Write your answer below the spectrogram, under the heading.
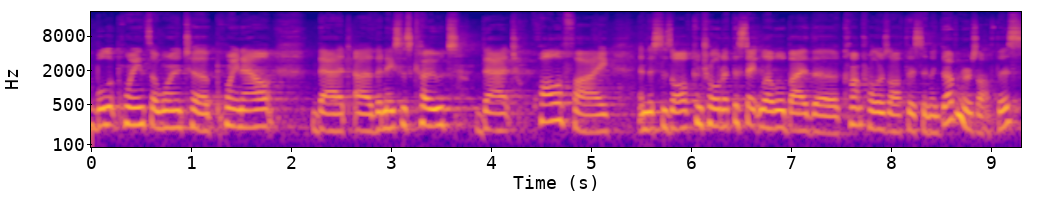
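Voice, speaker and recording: A woman with an American accent talks at a fairly quick pace in a medium pitch, her pitch varying in an ordinary way and her loudness very even, over noticeable background noise. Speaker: county official presenting to school board. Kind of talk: presentation at public meeting. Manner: fast.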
